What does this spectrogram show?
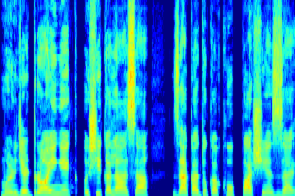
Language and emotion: Goan Konkani, neutral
